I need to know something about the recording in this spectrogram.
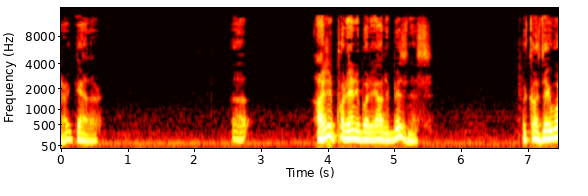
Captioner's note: pauses for 3 seconds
